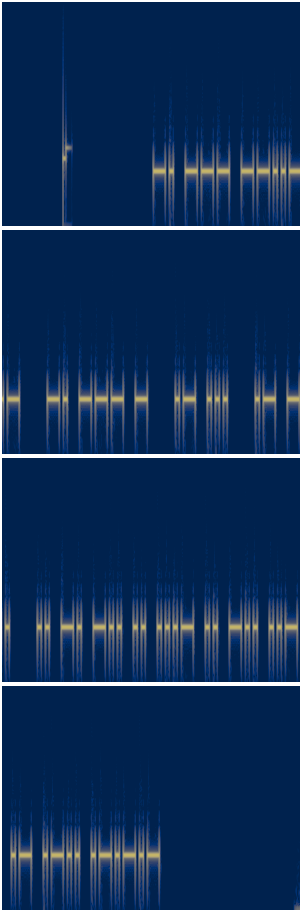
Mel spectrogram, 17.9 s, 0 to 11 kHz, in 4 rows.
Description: Morse code, heard as a keyed tone, about 20 wpm, 700 Hz. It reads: NO, NOT AS AN INDIVIDUAL.
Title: Sentences from Top 1000 Words - Review Part 4 - 20wpm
